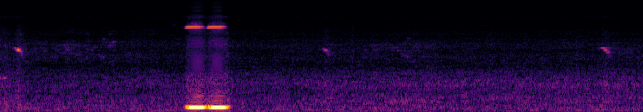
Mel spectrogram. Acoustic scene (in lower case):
park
